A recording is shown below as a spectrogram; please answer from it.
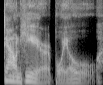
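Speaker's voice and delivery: low growly pirate, soft at the end; lightly voiced pirate calling from below. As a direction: call up like a hidden pirate. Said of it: "the sound of, like, a pirate".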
